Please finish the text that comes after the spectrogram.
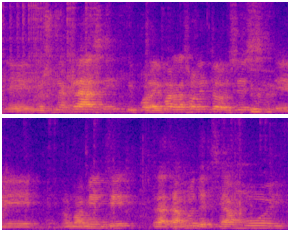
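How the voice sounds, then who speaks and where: A man with a Paisa Colombian accent hosting an informal science talk, halting and colloquial, his articulation slightly awkward from new dental braces. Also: fairly high pitch. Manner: colloquial, halting, searching for words. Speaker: colloquium host, astronomer. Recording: echoey hall, far from mic, faint noise.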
